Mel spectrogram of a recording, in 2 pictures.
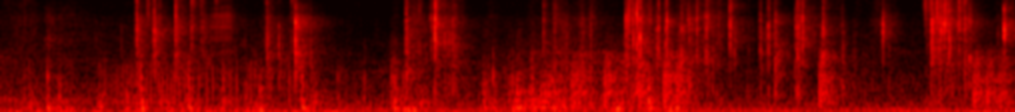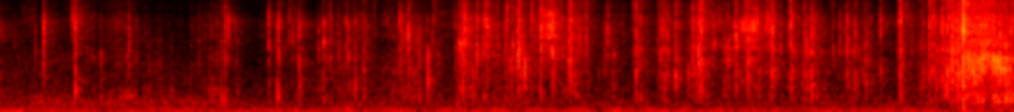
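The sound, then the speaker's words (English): A stubborn trading card pack wrapper is torn open: quiet foil crinkling and rustling with small tearing sounds, growing busier and louder toward the end. “Oh my god, that pack was hard to open up too.”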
